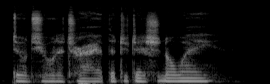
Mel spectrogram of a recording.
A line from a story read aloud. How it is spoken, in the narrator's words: Dean whispered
